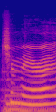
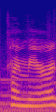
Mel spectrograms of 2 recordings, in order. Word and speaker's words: chimera: this word so instead of how I was pronouncing it which was a Chima it's actually um it's actually supposed to be pronounced as Chimera so so thank you so much for that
